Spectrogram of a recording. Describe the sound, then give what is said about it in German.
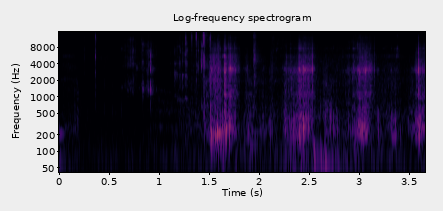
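Someone crunching potato chips: a steady run of crisp, crackly chewing bites, loud and roughly evenly spaced, after a quieter first second, with no talking. “So wie deine Chips gerade. Ich hoffe, man hört es in der Aufnahme.”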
